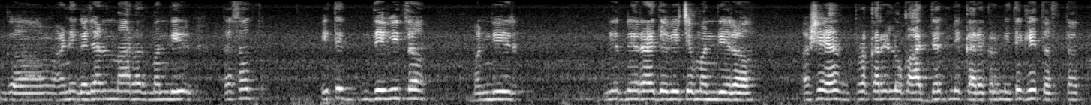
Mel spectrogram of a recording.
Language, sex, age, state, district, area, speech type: Marathi, female, 60+, Maharashtra, Wardha, urban, spontaneous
